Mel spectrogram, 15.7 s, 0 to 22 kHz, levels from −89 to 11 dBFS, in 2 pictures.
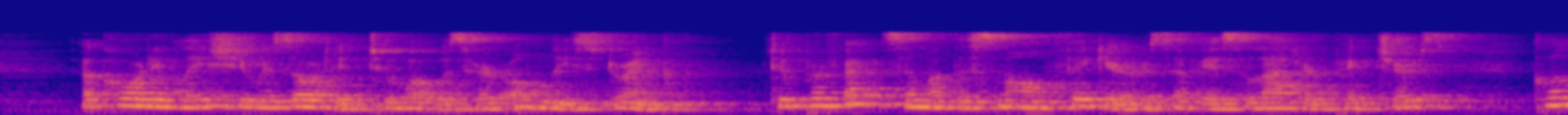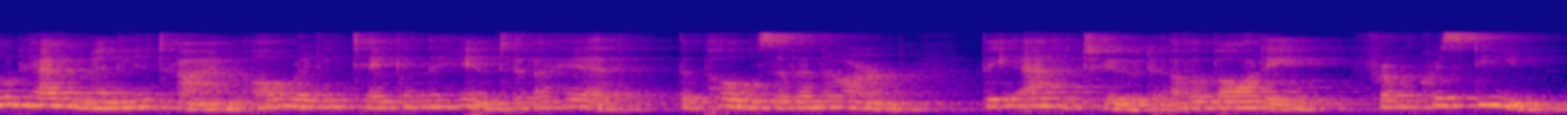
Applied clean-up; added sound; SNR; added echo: none; none; none; reverberation time 0.9 s.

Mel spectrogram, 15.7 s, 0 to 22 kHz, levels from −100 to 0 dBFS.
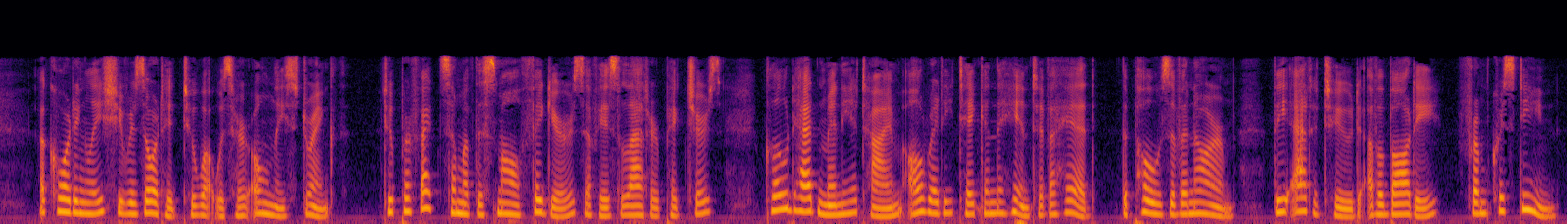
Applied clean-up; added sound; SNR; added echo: none; none; none; none.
